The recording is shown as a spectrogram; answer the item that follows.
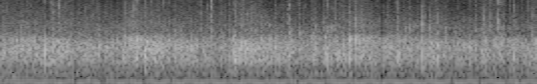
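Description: A church audience applauds to welcome online viewers with steady, dense clapping that runs evenly from start to finish without talk.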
